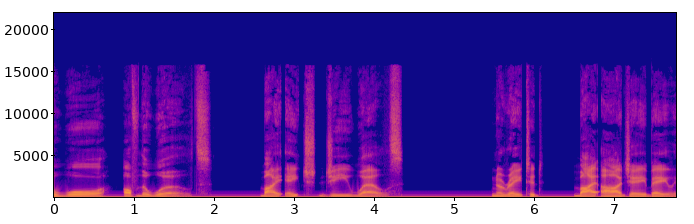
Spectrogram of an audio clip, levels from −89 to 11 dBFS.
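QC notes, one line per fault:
Throughout, mains hum: a ground loop or a transformer close to the recording chain is coupling the 50 Hz power line into the signal path, so a steady low tone at 50 Hz, with a few low harmonics above it, sits under the speech for the entire clip. It runs at roughly 10 dB below the speech, loud enough to be plainly heard and to thicken the bottom end.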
